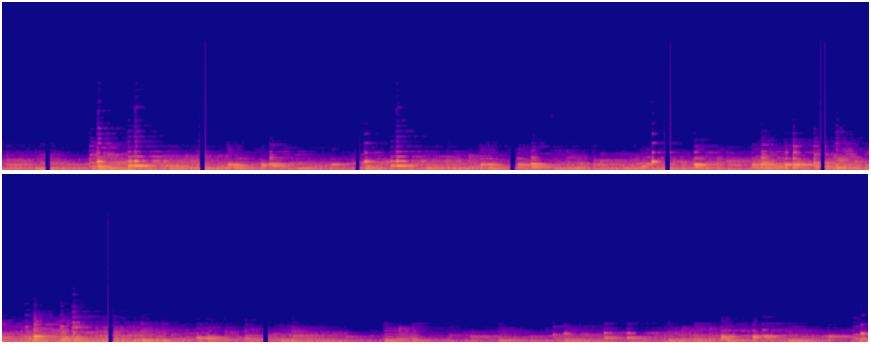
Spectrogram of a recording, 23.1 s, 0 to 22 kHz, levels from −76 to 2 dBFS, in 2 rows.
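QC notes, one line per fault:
0.57, 2.63, 4.70, 6.76, 8.83, 10.90, 12.96, 15.03 s: gap at a join of encoded pieces. Abrupt 59–67 ms gaps, edges smeared, then sound resumes. Separately encoded 2 s pieces were joined with encoder delay and padding untrimmed.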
